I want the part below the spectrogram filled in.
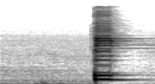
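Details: Triumph Street Triple after installing Hella high/low dual-tone twin horns, hot wire reconnected: one short, loud blast with low and high tones together, sounding cleanly; twin horn works properly.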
